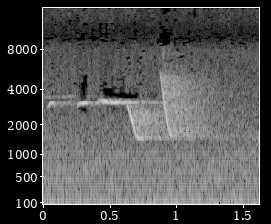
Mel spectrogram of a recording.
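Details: Lyrebird song recorded in the wild in Megalong Valley, Blue Mountains, Australia: a thin, level whistle that drops sharply, followed by a second quick downward-sweeping note, with soft ambient hiss behind.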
